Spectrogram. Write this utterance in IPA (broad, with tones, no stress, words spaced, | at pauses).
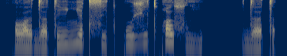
lˠɨ˩dɐ˩ti˧ ʎɛ˥tsi̤˧t pu˧ʒi̤˥tqʷɨ˥sʷi̤˩ | dɐ˩t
